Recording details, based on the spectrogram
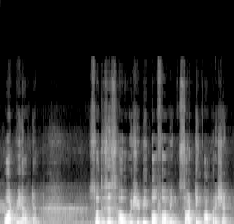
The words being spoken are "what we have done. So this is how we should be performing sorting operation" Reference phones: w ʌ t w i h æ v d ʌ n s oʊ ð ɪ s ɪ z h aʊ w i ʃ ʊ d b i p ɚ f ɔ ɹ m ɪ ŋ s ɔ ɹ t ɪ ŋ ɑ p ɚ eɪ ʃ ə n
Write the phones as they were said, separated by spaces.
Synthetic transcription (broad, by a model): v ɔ t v i h æ v d ʌ n s oʊ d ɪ s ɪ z h aʊ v i ʃ ʊ d b i p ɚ f ɔ ɹ m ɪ ŋ s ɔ ɹ t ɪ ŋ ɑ p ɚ eɪ ʃ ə n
